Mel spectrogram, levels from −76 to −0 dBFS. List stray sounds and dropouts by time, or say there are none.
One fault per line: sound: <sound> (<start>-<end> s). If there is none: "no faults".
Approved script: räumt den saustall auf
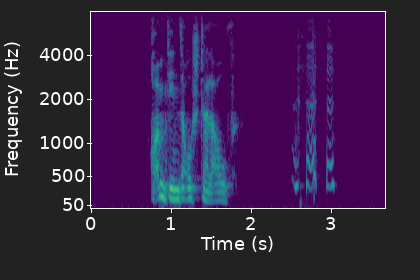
sound: laugh (2.5-3.1 s)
